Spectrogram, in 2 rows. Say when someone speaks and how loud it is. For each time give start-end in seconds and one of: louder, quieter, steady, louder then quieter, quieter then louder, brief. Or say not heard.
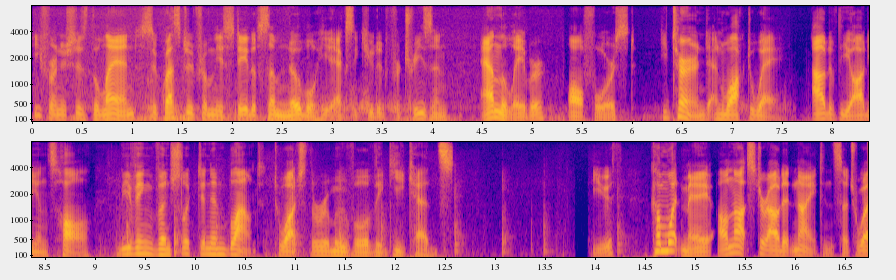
0.0-12.6 steady
13.9-16.6 brief.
